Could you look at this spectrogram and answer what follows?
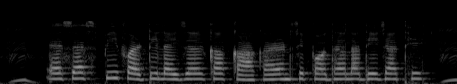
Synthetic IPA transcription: ɛsɛspifəɾʈilaːɪzəɾkakaːkaːɾəɳ̃sepɔːd̪ʱaːlad̪eːd͡ʒaːt̪eː

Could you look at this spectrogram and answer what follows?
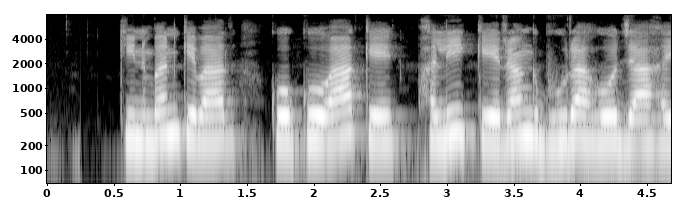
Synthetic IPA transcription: kinbənkebaːd̪ | koːkoakepʰəlikːeɾə̃ŋɡbʱuːɾaɦod͡ʒaɦə

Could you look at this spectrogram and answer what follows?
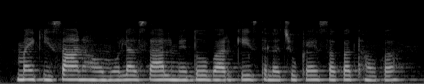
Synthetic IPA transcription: mə̃ɪkɪsaːnɦmoːlasaːlmẽd̪oːbaːɾkist̪lət͡ʃʰʊkaesəkət̪ɦəũkaː

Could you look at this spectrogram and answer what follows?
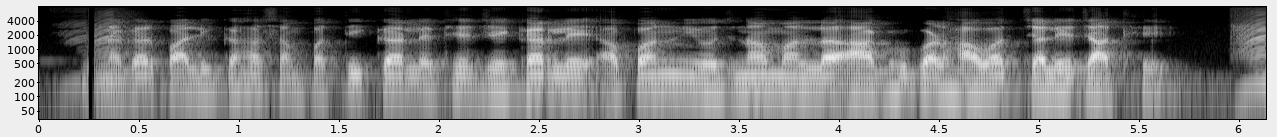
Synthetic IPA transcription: nəɡəɾpaːlɪkaɦsə̃mpət̪ːikɐɾleːt̪ʰed͡ʒeːkəɾleʔɐ̰pənjoːd͡ʒnamə̃ləaːɡʱubəɽ̤aːʋət̪̚t͡ʃəled͡ʒaːt̪ʰeː

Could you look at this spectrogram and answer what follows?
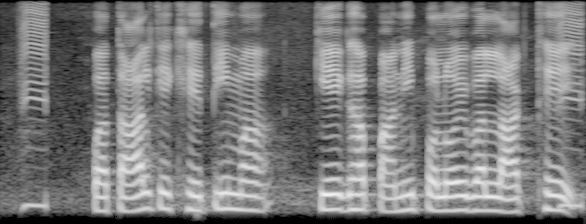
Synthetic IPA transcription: pət̪alkekʰet̪imẽ | keɡʱəpanipəlojbəlːaɡt̪ʰe

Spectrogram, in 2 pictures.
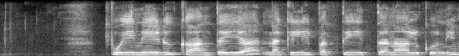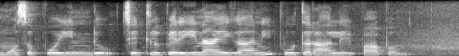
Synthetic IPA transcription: pojineːɽukaːnt̪ɐjːanɐkilipɐt̪ːiːt̪ːɐnaːlukonimɔːsɐpoːjiɳɖ̪ut͡ʃe̞ʈlupe̞ɾiɡinaːjiɡaːnipuːt̪ɐɾaːleːpa̰ːpɐm

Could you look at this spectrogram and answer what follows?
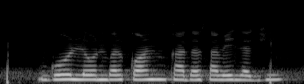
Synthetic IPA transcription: ɡolːoːnbəɾkɔnkad̪əst̪aʋed͡ʒləɡʱi

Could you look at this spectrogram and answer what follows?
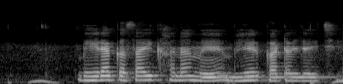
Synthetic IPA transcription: bʱeɾakəsaikʰanamẽbʱeɽkaʈəld͡ʒajt͡ʃʰɛ

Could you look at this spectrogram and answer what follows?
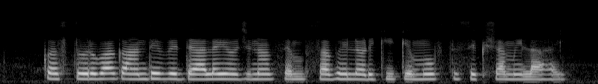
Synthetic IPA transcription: kəst̪ʊɾʋaɡãːnd̪ʱiʋɪd̪jaːləjjoːd͡ʒnasɪsəbʱeləɽkikemʊft̪ʃɪkʃamɪlaɦɛ

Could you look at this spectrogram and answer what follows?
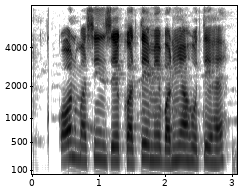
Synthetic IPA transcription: kɔːnmɐsiːnzekət̪emẽbɐɽ̤ijaɦoːt̪eɦɛː

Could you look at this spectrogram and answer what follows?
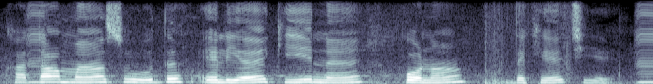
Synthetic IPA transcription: kʰaːt̪ãːmɛ̃ːsuːd̪eːlɪjɛːkinɛ̃ːkoːnãːd̪eːkʰeːt͡ʃɪjeː

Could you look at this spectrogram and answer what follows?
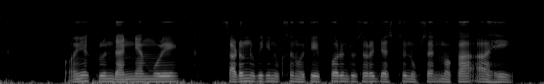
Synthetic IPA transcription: ə̰nek̚t̪ɾuːnd̪ʱanjamːuɭesaɽ̤onukit͡ɕenuksanɦot̪epəɾənt̪usəɾəd͡zast̪ənuksanməkaʔa̰ɦe

